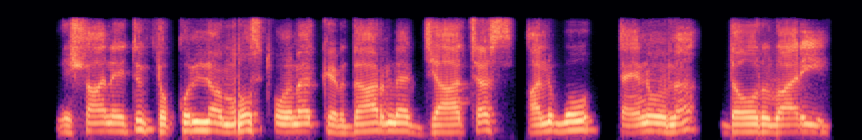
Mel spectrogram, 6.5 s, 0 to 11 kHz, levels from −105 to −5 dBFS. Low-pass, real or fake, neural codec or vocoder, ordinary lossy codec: 7.2 kHz; fake; codec, 16 kHz, 1 kbps, X-Codec, HuBERT features, trained on balanced general audio; MP3, 96 kbps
